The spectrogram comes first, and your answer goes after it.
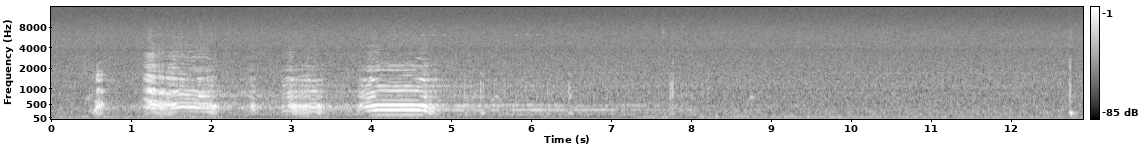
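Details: Rutting red deer stag with twelve points, Poland, 2023 rut: a short grunt, then several harsh harmonic roars in quick succession, the last the longest at nearly a second, followed by quiet with a faint low hum.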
